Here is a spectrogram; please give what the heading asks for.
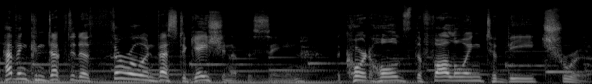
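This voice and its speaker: An actor voicing a formal, accusing court magistrate in a video game, with declamatory delivery. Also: male voice, on the high side, wildly swooping pitch, moderate pace, music in the background.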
